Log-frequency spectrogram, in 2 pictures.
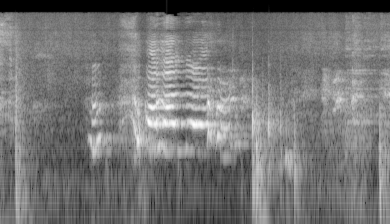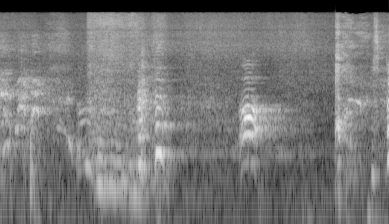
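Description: A teenage girl talks excitedly close by.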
